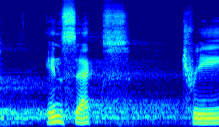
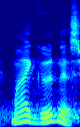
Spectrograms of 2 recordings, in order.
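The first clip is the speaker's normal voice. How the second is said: normal talking voice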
